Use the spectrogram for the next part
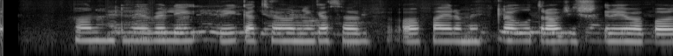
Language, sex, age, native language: Icelandic, female, 15, Icelandic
